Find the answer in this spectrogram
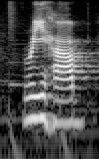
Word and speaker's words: Rehab: Rehab is a very Arabic name, so the English pronunciation is usually a little bit funny. It's Rehab. If you're unfamiliar with the Arabic language, you'll be pronouncing it this way, which is a bit funny because this is kind of my profession, which is rehabilitation.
